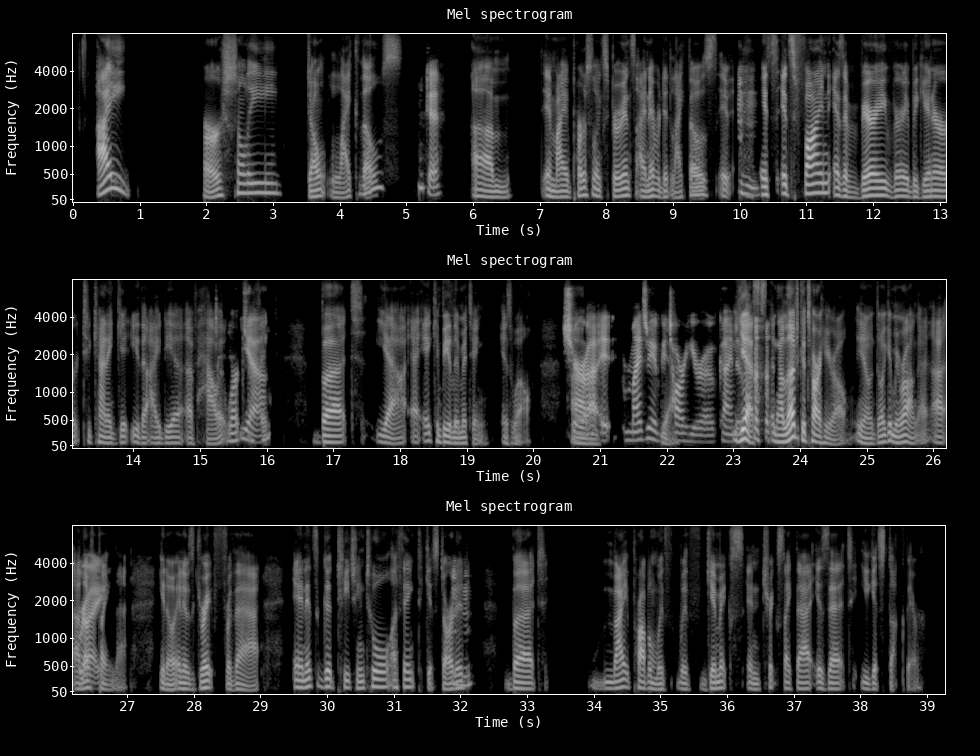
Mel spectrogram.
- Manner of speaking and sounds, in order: chuckle
- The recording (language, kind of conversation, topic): English, unstructured, How do your hobbies contribute to your overall happiness and well-being?
- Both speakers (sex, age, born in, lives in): male, 35-39, United States, United States; male, 60-64, United States, United States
